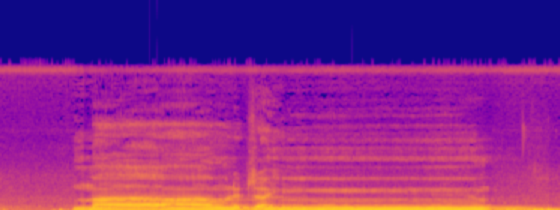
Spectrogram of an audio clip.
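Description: A man chants loudly in long held notes through a microphone and loudspeakers.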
